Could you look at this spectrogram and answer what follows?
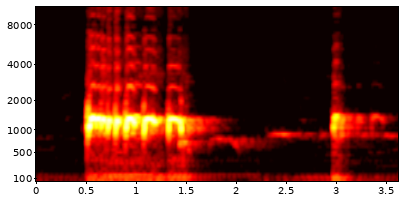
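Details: Local zebra dove singing in the long style prized for lures: a fast run of about eight bubbling coos that trails into a softer falling note, then a single short coo, with a low hum beneath.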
